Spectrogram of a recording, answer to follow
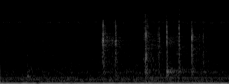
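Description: Computer keyboard typing: a quick run of keystroke clicks in the second half, as a short command is typed at a terminal prompt.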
